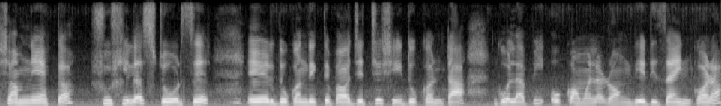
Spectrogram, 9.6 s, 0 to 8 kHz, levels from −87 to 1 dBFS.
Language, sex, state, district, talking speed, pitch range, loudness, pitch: Bengali, female, West Bengal, Jhargram, 120 wpm, 195-220 Hz, -15 LUFS, 210 Hz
